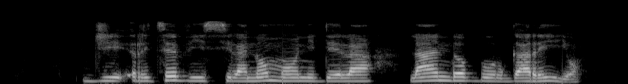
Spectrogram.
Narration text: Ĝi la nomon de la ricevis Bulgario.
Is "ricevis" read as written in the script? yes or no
no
